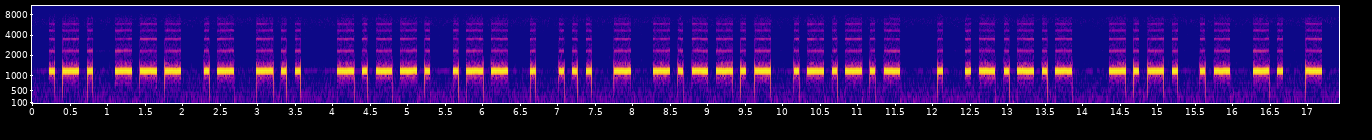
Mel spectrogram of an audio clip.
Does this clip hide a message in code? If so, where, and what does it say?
Yes: Morse code from 0.2 to 17.2 s, heard as a keyed tone, about 13 wpm, 1180 Hz. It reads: ROAD <KN>WEST). E. CANT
